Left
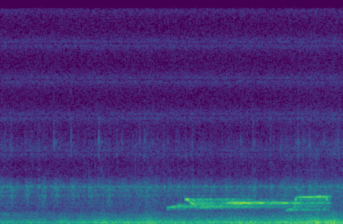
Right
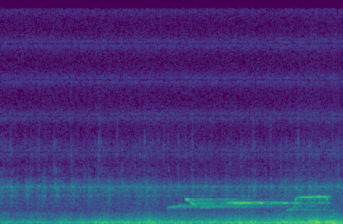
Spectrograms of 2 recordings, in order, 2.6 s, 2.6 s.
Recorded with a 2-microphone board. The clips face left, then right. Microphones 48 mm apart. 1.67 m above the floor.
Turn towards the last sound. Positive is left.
turn(degrees=45)  # may be behind; listen again after turning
